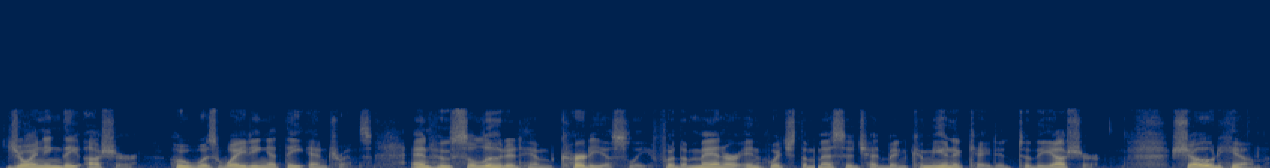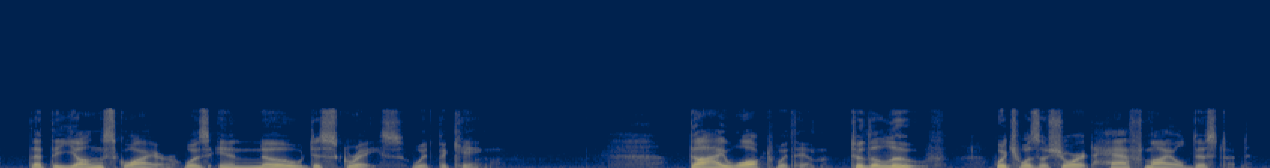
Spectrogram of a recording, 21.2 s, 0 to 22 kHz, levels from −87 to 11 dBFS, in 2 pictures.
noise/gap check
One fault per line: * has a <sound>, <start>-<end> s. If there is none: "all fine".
* has a dropout, 6.8-6.8 s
